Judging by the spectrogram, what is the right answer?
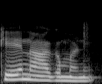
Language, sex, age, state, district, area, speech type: Telugu, female, 60+, Andhra Pradesh, East Godavari, rural, spontaneous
